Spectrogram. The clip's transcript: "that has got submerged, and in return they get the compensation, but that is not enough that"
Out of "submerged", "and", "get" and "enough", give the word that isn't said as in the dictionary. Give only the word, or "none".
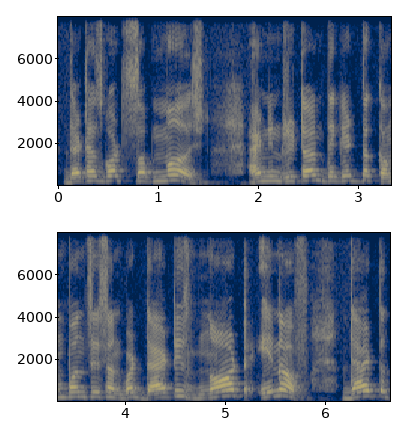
none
